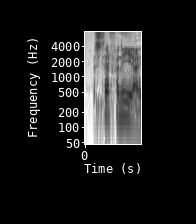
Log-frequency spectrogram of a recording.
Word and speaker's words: Stefania: Maar hoe spreek je die naam nu uit? Dat, dat heeft ze je gezegd. – Stefania is het, hè? – Ja.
